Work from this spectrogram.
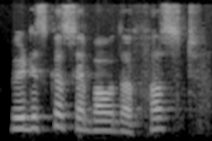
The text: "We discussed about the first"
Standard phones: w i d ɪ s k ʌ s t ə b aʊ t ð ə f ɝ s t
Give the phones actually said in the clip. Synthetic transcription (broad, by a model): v i d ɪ s k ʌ s ə b aʊ t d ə f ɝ s t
